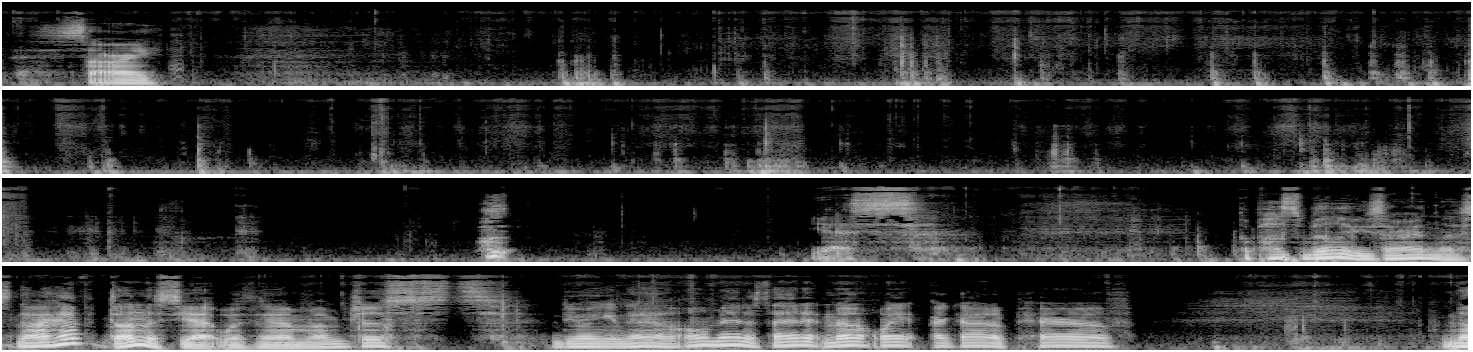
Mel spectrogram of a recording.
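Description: Small plastic parts click and tap softly as a toy figure is handled.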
